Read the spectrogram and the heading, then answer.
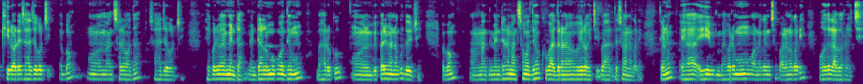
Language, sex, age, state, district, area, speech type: Odia, male, 30-45, Odisha, Nayagarh, rural, spontaneous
